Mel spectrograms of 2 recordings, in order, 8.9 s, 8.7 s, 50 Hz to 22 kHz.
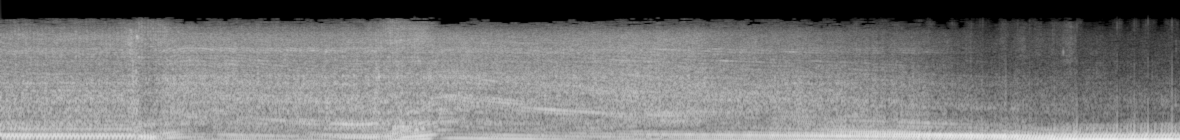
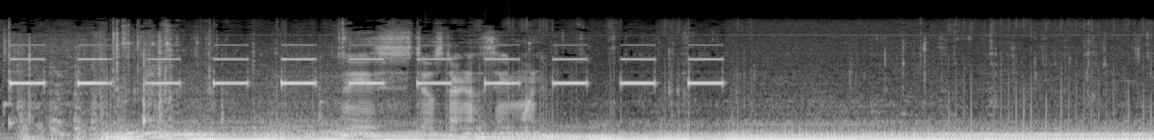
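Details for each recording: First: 1996 Mitsubishi Eclipse, belts checked good: a couple of smooth blips up and back down, then an even idle with no chirp or squeal from the belts; nice and quiet, normal running. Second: 1996 Mitsubishi Eclipse restarted after removing a part to see whether the idle changed: a chime, then it cranks, catches and settles into a steady but fast idle that never drops; idling too high, still the same.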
